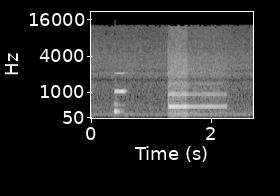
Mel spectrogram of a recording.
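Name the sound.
phone call being dialed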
